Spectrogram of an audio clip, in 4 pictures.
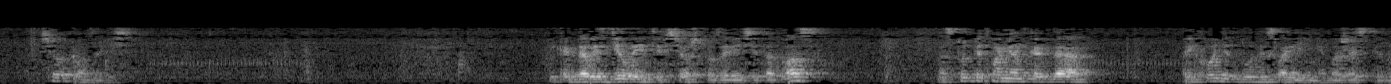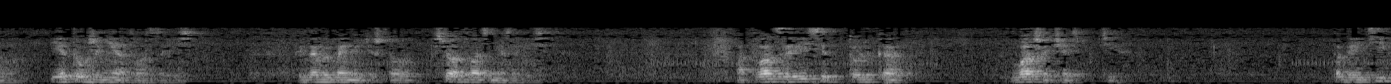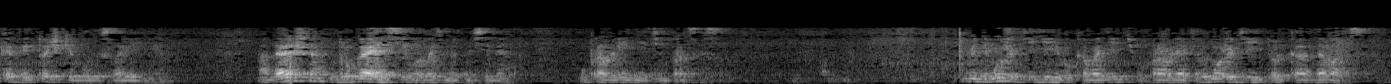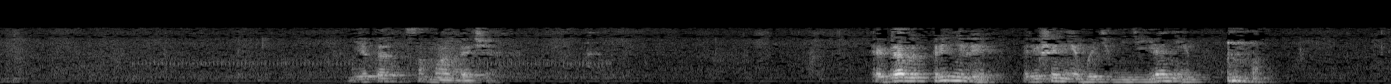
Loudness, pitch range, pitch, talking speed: -25 LUFS, 100-125 Hz, 110 Hz, 85 wpm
